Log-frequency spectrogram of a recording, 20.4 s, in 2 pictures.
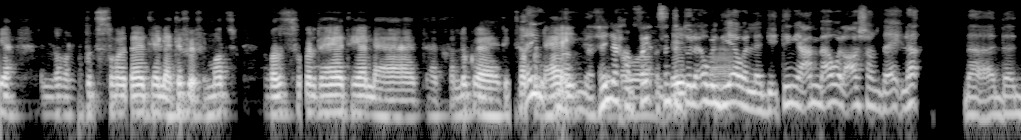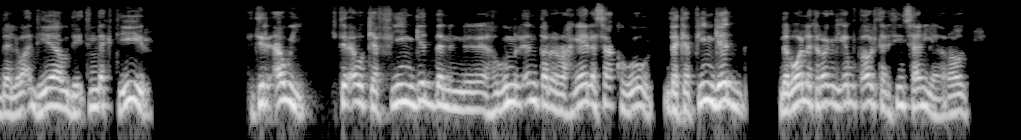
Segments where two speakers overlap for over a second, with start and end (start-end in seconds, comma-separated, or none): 5.2-6.9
